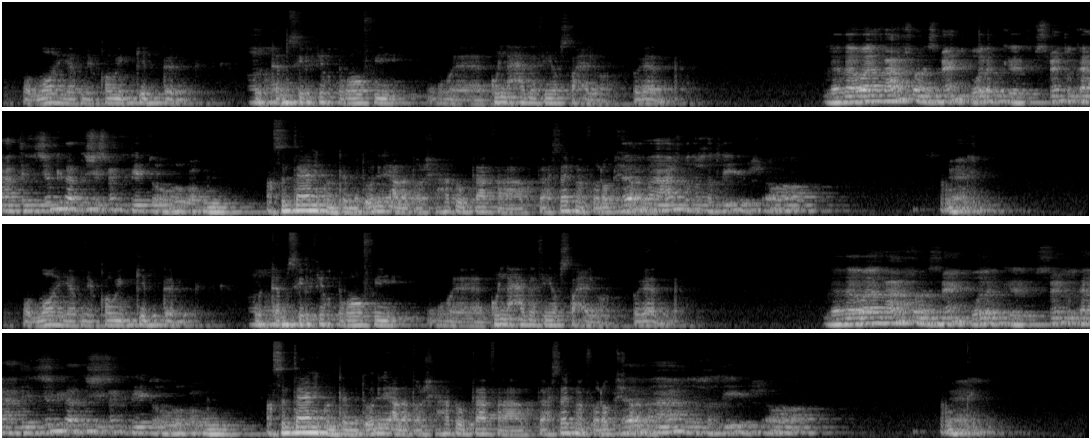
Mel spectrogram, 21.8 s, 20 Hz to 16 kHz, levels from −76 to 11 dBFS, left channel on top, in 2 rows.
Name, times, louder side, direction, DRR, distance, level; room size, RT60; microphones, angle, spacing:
voice 1, 0.2-1.9 2.5-4.0 4.2-6.6 12.9-13.2 13.5-17.4 20.3-20.6, right 1 dB, 25° right, 4 dB, 1.6 m, -21 dB
voice 2, 2.5-2.9 8.2-12.9 17.0-19.0 20.3-20.6, equal, 70° left, 1 dB, 4.5 m, -22 dB
21.0 x 19.5 x 3.0 m, 0.88 s
head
